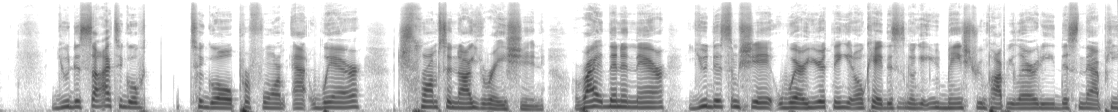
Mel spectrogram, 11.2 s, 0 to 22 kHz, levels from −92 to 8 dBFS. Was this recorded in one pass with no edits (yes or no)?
yes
